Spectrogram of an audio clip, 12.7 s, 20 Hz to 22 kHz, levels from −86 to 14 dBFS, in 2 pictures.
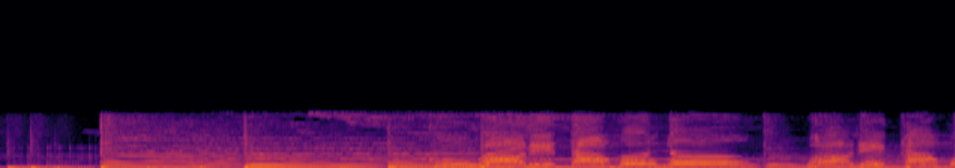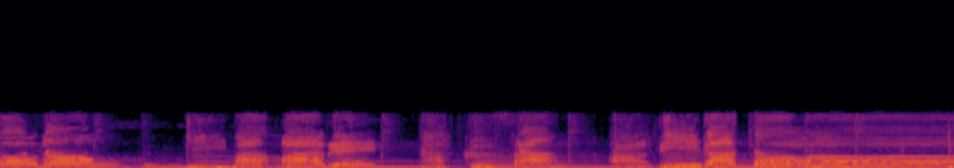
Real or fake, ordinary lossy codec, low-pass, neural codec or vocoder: real; none; 7.2 kHz; none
